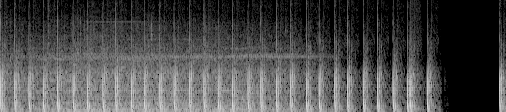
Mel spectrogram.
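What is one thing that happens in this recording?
Quick footsteps run over stone paving.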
